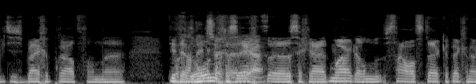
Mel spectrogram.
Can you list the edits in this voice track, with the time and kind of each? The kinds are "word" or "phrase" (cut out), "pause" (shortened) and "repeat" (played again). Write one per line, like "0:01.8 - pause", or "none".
0:03.3 - word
